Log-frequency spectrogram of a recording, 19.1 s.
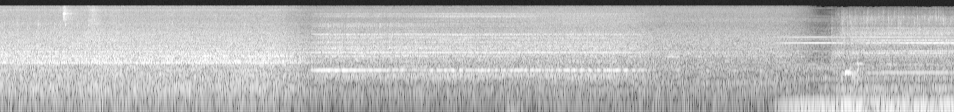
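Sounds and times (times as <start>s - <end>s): metal lathe whine: 3.8s - 19.0s.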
